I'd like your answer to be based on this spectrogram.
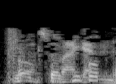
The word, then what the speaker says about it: Volkswagen: Volkswagen. The V is an F. Volkswagen.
